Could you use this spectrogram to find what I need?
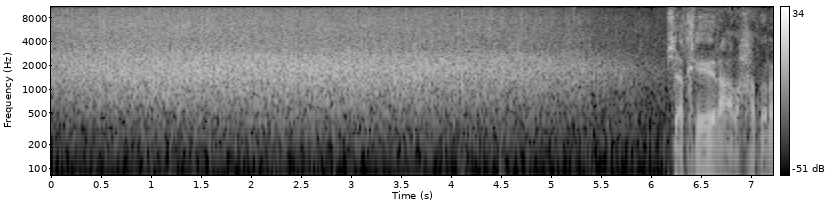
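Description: A large audience applauds in a big hall, then the applause fades.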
